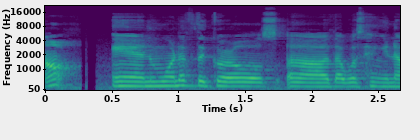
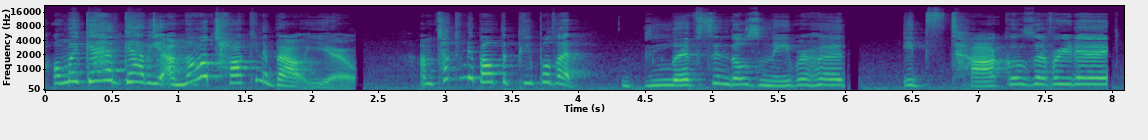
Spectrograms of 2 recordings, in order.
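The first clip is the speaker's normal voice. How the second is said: much higher, louder imitation; mock exasperated girl; 6 semitones higher, 5 dB louder than usual. Girl excuses her remarks to Gabby, mock exasperated. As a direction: protest in a high, loud put-on voice.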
